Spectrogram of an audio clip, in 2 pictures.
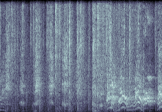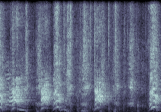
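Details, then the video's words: A pair of Pomeranians bark in a duet, sharp yips overlapping at about three to four per second, some barks bending upward into short whiny wavers. The barking grows louder and denser toward the middle. "犬の鳴き声 ポメラニアン"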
